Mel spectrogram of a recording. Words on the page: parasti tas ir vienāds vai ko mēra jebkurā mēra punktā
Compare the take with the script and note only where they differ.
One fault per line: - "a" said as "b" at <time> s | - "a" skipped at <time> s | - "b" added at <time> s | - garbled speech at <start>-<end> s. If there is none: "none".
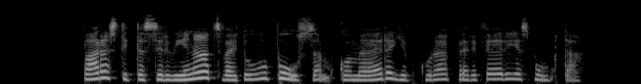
- "tuvu pulsam" added at 2.5 s
- "mēra" said as "perifērijas" at 4.6 s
